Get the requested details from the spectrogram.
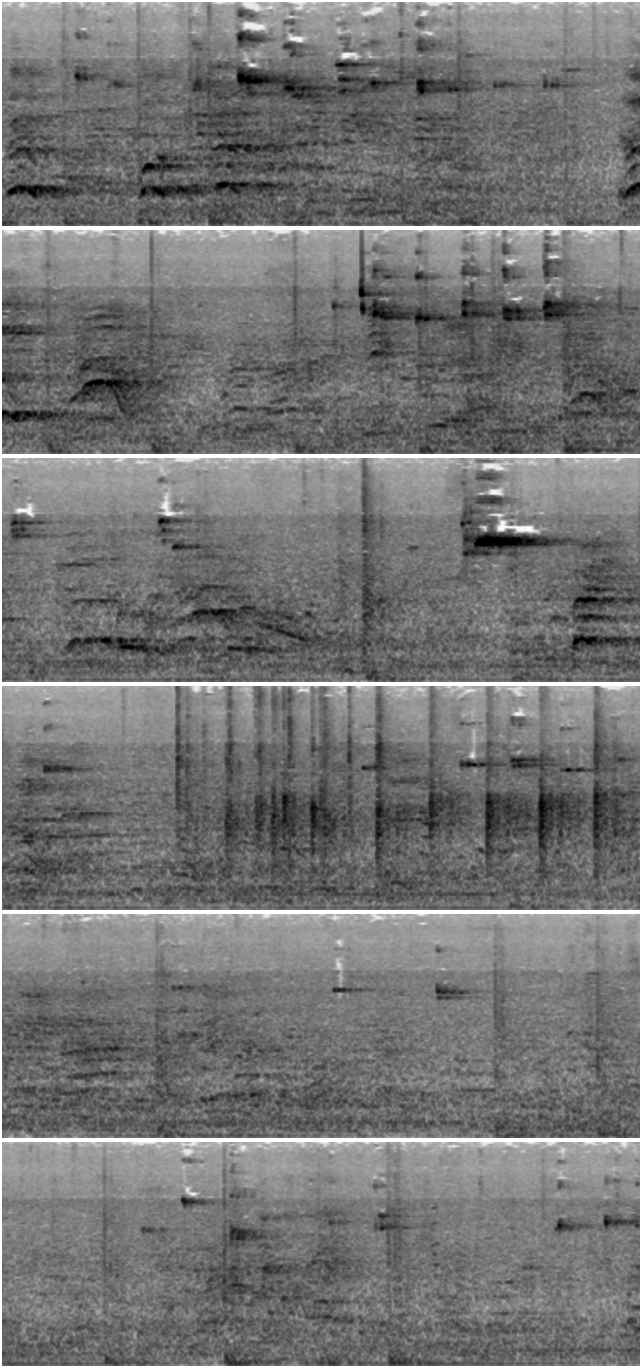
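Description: Spectators call out and cheer in a large echoing gym.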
